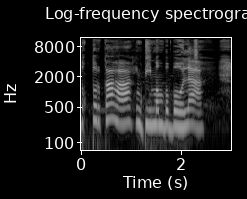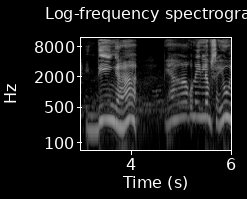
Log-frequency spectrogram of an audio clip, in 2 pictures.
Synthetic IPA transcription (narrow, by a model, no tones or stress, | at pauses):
d̪ok̚t̪oɾkɐɦahɪnd̪imɐmbɐboːla | hɪnd̪iŋaʔ | kɐjaːŋaɐkonɐɪnlɐbsɐjo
